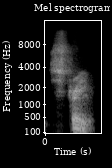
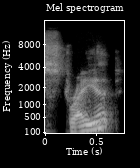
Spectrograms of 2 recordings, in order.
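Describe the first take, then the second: First: The name is said plainly, Midwestern style. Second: The name is drawn out, not Midwestern. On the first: "Most of us in the Midwest might say straight" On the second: "she introduces herself and she says"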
